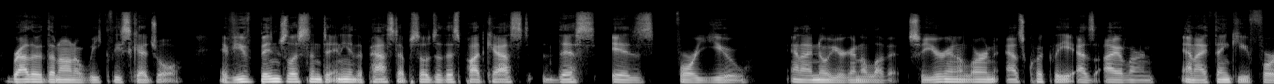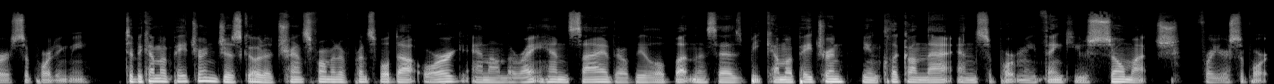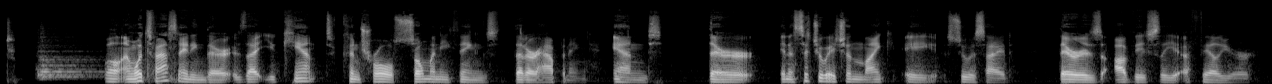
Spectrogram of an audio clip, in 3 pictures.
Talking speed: 180 wpm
